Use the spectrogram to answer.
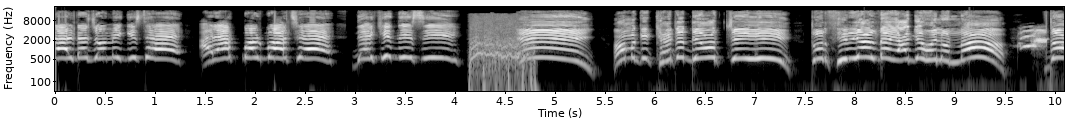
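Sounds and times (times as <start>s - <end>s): child speaking rapidly: 0.0s - 10.0s
brief rushing noise: 4.1s - 5.0s
long falling cry: 9.6s - 10.0s.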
